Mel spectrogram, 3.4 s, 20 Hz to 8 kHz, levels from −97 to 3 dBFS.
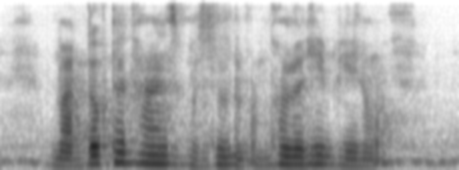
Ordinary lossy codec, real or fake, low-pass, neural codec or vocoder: none; fake; 7.2 kHz; autoencoder, 22.05 kHz, a latent of 192 numbers a frame, VITS, trained on one speaker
